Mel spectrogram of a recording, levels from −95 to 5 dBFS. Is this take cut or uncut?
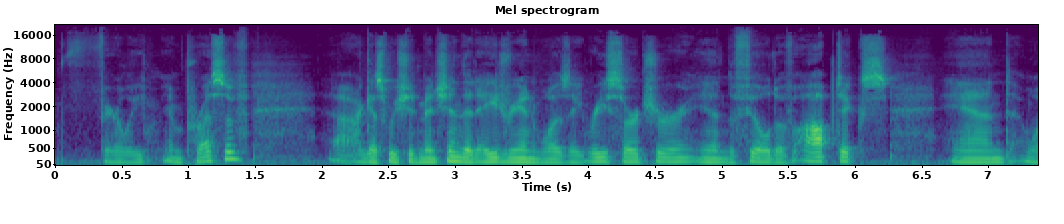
cut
